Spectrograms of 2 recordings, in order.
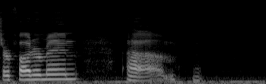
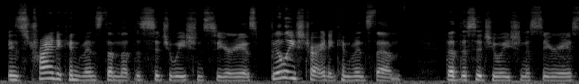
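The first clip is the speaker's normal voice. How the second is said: ordinary delivery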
